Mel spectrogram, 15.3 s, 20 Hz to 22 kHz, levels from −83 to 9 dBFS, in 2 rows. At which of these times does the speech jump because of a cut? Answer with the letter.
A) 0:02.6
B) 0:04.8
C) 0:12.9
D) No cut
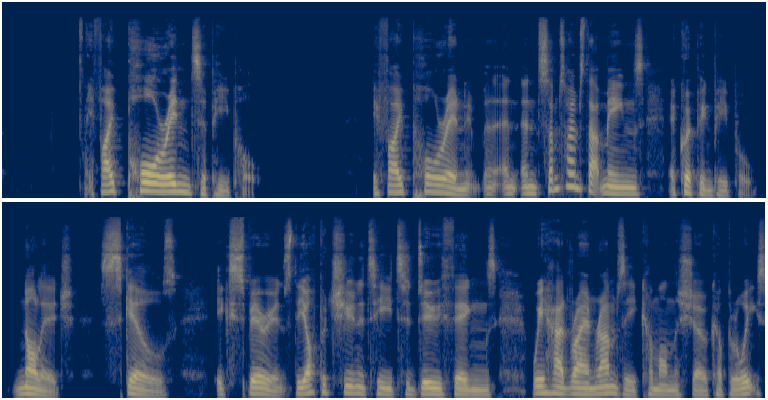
D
